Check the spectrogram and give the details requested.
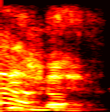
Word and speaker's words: Jammer: No, estaba como J. Yo lo pronuncié mal. Yo pensé que era martillo. Jammer. Sí, el Jammer, sí, con J.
